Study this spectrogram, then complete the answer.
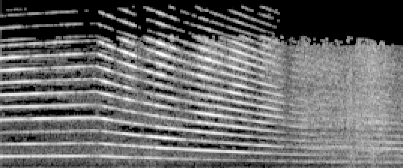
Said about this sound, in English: So think about when like an ambulance or a police siren goes past you, right? You hear the change in the pitch of the siren, right? It gets higher as it comes towards you and then it gets lower as it goes away from you.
